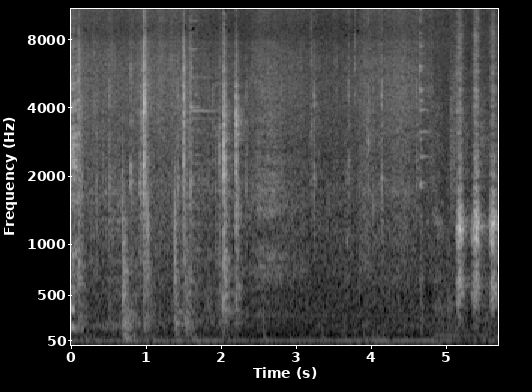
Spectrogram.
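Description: Scattered light clicks and knocks: several spread over the first couple of seconds, a soft rustle in between, then three quick clicks close together near the end.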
